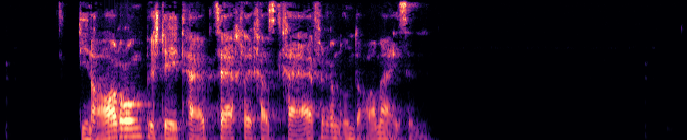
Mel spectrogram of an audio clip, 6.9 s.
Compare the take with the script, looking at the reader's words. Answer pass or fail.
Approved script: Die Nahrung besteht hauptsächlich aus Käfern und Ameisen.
pass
